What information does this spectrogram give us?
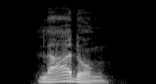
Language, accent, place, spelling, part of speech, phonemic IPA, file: German, Germany, Berlin, Ladung, noun, /ˈlaːdʊŋ/, De-Ladung.ogg
- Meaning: 1. cargo, freight 2. load, batch 3. (electrical) charge 4. (explosive) charge; round (of ammunition) 5. citation, evocation, summons before a court or other authority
